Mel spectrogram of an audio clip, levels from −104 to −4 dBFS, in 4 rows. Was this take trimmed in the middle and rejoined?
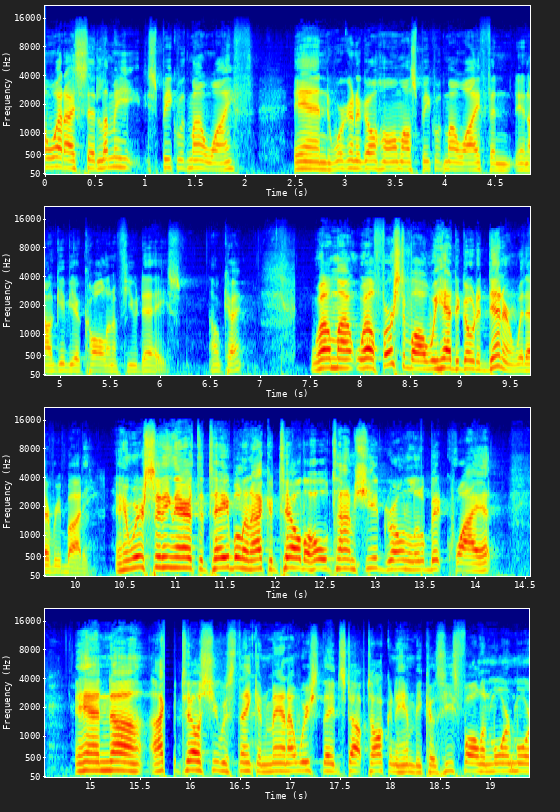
yes; 2 cuts; at 7.3 s, 10.3 s

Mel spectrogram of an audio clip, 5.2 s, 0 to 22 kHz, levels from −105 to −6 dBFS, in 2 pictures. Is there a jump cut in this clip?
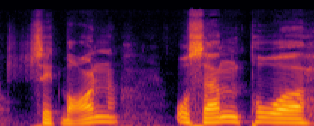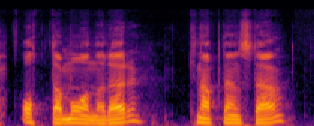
yes; 1 cut; at 2.7 s

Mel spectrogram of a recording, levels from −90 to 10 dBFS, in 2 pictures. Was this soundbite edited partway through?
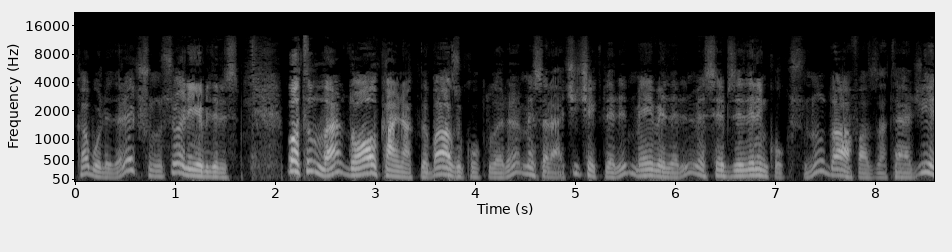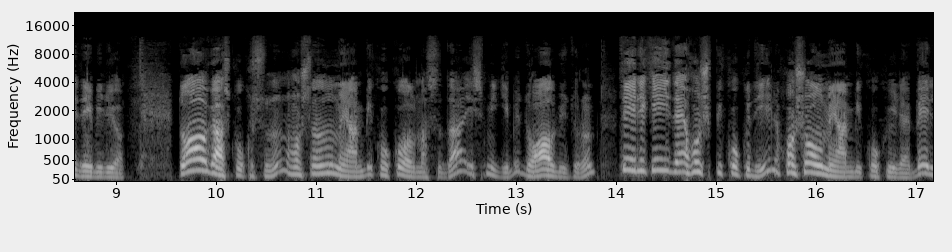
yes; 2 cuts; at 9.6 s, 14.0 s

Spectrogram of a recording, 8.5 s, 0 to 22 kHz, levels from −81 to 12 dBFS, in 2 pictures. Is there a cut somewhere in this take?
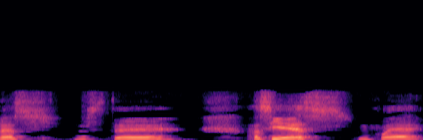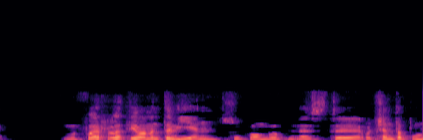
no; 0 cuts

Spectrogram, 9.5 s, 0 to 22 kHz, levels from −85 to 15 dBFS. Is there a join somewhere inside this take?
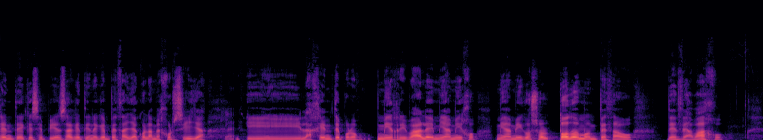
yes; 1 cut; at 4.7 s

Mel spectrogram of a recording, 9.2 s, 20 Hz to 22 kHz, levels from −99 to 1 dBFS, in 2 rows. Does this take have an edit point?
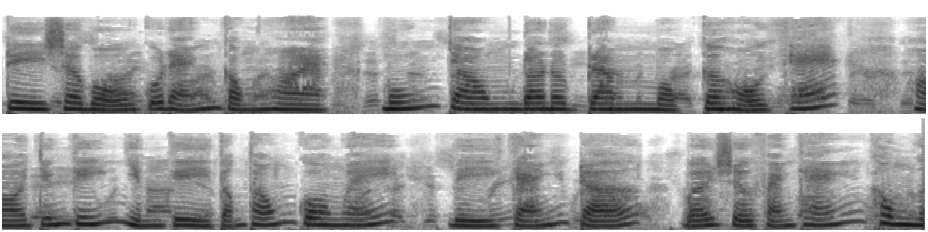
no; 0 cuts

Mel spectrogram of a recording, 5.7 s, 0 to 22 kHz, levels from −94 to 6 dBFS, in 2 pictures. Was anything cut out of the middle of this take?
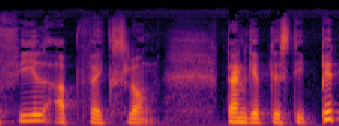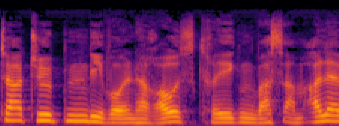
yes; 1 cut; at 1.8 s

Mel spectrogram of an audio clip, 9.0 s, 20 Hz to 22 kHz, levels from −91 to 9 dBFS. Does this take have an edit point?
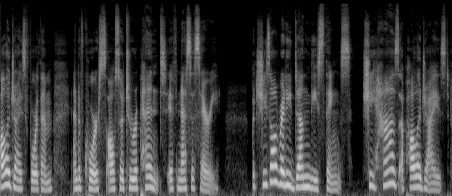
no; 0 cuts

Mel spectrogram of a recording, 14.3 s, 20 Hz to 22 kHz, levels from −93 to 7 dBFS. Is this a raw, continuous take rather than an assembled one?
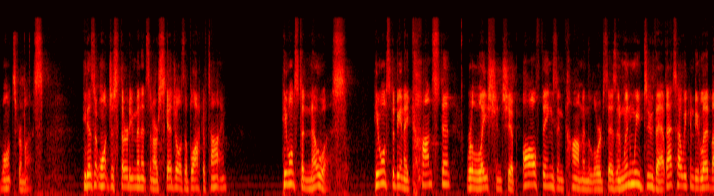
no; 1 cut; at 13.3 s

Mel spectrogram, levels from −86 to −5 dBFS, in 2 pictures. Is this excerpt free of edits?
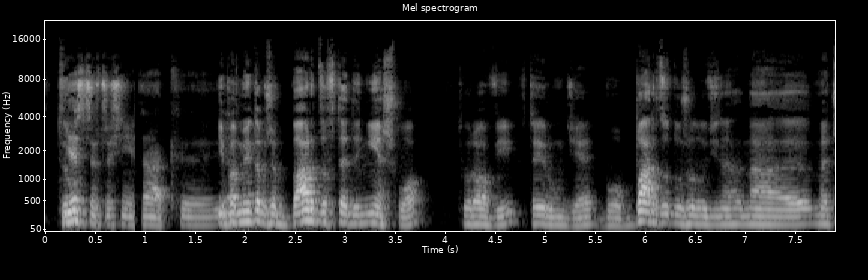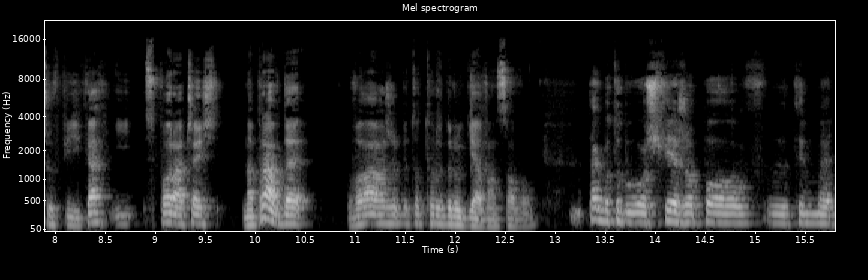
no; 1 cut; at 0.9 s

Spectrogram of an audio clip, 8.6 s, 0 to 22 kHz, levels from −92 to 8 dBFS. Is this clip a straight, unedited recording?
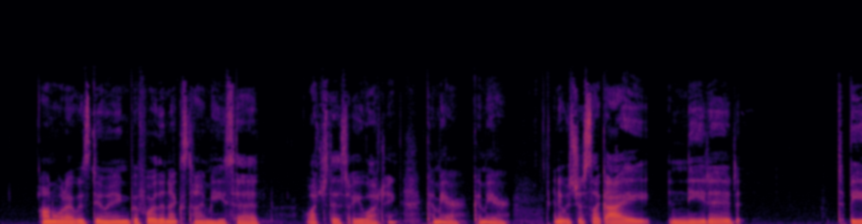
no; 1 cut; at 2.9 s

